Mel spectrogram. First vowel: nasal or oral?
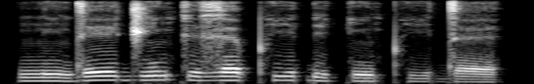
nasal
